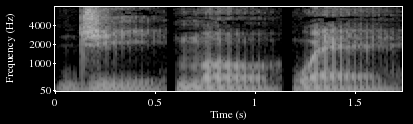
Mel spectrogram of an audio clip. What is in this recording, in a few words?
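"jimowe", concatenated syllables; Affixing experiment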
